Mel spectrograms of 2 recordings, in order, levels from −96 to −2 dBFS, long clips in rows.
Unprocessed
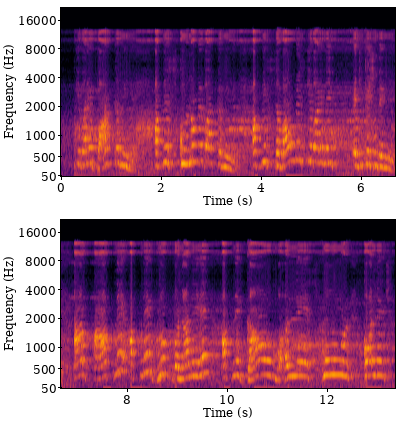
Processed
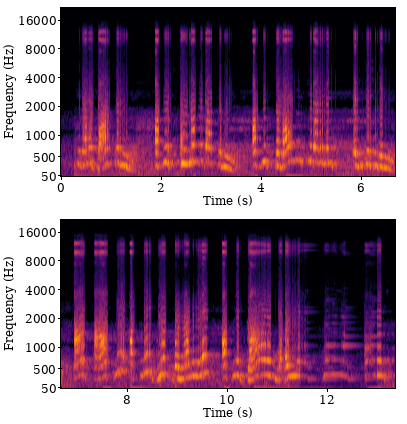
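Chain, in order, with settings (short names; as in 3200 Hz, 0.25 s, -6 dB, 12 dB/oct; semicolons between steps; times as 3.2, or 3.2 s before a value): Wiener smoothing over 41 samples; 8.95–9.4 band shelf 6400 Hz -10 dB; 11.46–13 resonator 260 Hz, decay 0.81 s, mix 90%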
